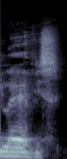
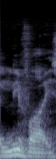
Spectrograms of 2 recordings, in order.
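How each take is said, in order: First: The brand name is said the local way. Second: The brand name is said the English way. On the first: This is how locals commonly said it. The speaker calls it wrong. "usava muito as marcas Zump e Leves" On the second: This is the proper pronunciation of the brand. The speaker calls it right. "cuja pronúncia é Levi's"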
